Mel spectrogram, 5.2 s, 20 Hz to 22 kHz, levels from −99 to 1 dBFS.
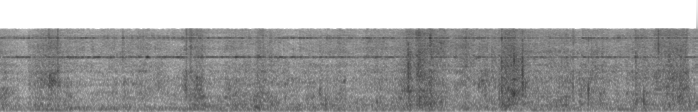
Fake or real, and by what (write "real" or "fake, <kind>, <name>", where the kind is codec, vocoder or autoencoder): fake, codec, SNAC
